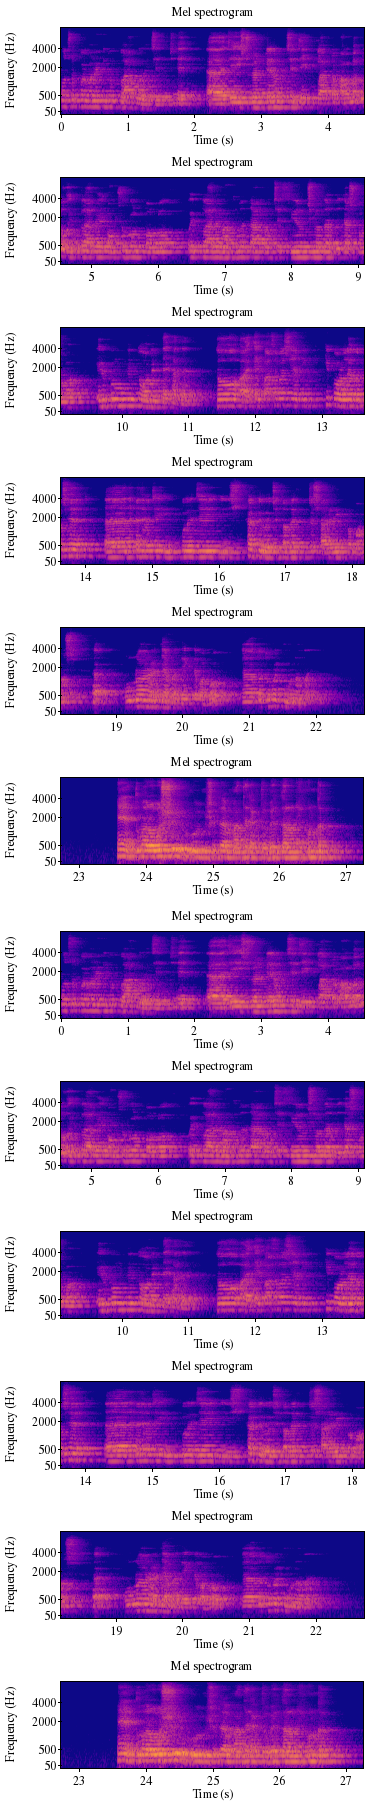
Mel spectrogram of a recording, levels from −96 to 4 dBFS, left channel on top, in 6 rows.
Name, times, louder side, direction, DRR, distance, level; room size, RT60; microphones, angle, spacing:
voice 1, 0.0-1.9 2.2-6.1 6.5-9.3 9.6-11.0 11.4-12.8 13.2-13.9 14.3-18.8 19.1-20.5 20.9-22.0, equal, 25° left, -3 dB, 0.3 m, -37 dB
voice 2, 23.6-26.6, left 1 dB, 80° left, 0 dB, 0.5 m, -28 dB
2.1 x 2.1 x 3.2 m, 1.0 s
head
